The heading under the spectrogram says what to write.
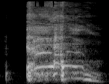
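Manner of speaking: a real dry cough from an itchy throat. Real, not acted. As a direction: cough hard once, then stop. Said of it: "Sorry about the coughing".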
